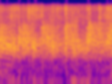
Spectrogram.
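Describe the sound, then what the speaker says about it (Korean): Studio audience at a Korean reading talk show claps, a brief burst of dense, even applause from a group of people, close and fairly loud. "일단 박수 한번 주세요."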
